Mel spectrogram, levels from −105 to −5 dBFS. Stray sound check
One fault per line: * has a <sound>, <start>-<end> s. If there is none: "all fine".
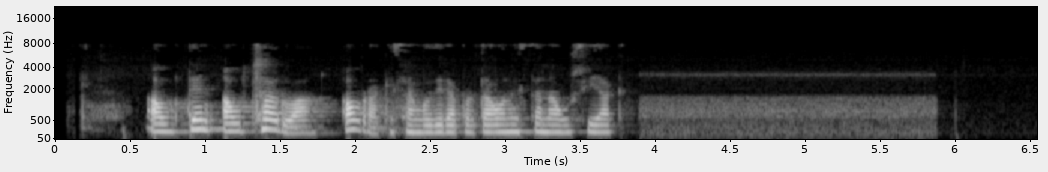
all fine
